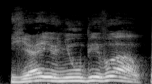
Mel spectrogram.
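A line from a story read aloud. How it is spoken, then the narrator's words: Yell. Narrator (Russian): заорал Рики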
